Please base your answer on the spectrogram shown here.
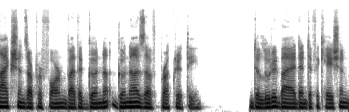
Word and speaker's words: guna: It's actually pronounced gun, and we're going to say gunas.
